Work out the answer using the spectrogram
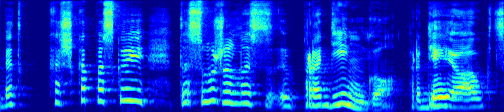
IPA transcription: bʲɛt kɐʃˈkɐp pɐˈskʊɪ tɐs ˈuːʒuɔlˠɐs prɐˈdʲiːŋɡoː prɐˈdʲeːjoː ˈɐʊkt͡s

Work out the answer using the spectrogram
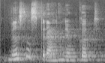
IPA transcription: ˈmʲɛs nʊˈsʲpʲrʲɛnʲdʲeːm ˈkɐt

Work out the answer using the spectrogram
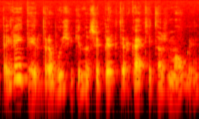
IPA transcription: ˈtɐɪ ˈrʲɛɪkʲɛ ɪr drɐˈbʊʒʲɪ ɡʲɪ nʊsʲɪˈpʲɪrkt ɪr ˈkɑː ˈkʲɪtɐ ˈʒmoːɡʊɪ

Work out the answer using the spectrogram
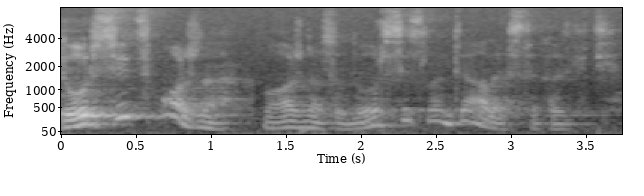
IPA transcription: ˈduːrʲsʲt͡sʲiːt͡s ˈmoːʒnɐ ˈmoːʒnɐ sʊˈduːrʲsʲt͡sʲiːt͡s lˠɐnʲˈtʲæːlˠɘs tɐɪ ˈkɐs ɡʲɪ ˈtʲiː

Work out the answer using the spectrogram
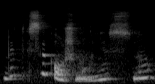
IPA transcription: ˈbʲɛt ˈtʲɪ sɐˈkɐʊ ˈʒmoːnʲɪs ˈnʊ

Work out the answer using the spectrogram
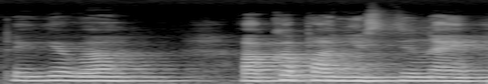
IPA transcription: tɐɪ ɡʲɪ ˈʋɐ ɐ ˈkɐp ɐˈnʲiːs tʲiːˈnɐɪ

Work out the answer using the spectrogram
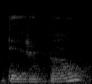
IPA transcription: ˈdʲɪrbɐʊ

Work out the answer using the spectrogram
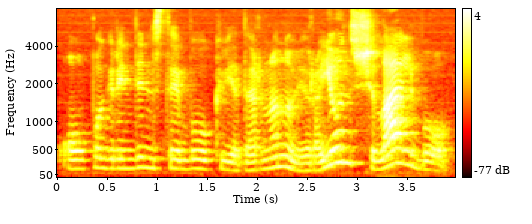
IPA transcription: oː pɐɡrʲɪnʲˈdʲɪnʲɪs tɐɪ ˈboːw ˈkʋʲiɛdɐrnɐ nʊ ɪ rɐˈjuɔns ʃʲɪˈlˠɑːlʲɪ ˈboː

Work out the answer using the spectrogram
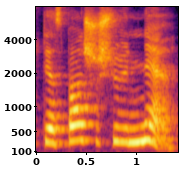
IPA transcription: tʲiɛs ˈpɑːʃʊʃʲʋʲʊ ˈnʲɛ

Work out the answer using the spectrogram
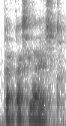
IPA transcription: kɐt kɐs ˈlʲɛɪstʊ

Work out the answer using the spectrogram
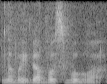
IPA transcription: lˠɐˈbɐɪ ɡɐˈbʊs ˈbuːʋoː

